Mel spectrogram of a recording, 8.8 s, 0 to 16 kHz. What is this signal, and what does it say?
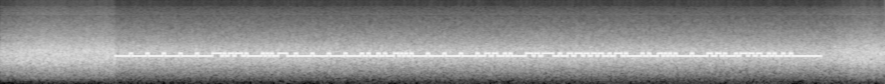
RTTY (45.45 baud, 170 Hz shift), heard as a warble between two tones, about 1360 Hz centre, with radio static and a narrow filter. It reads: YO4UC TU LA4IK CQ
